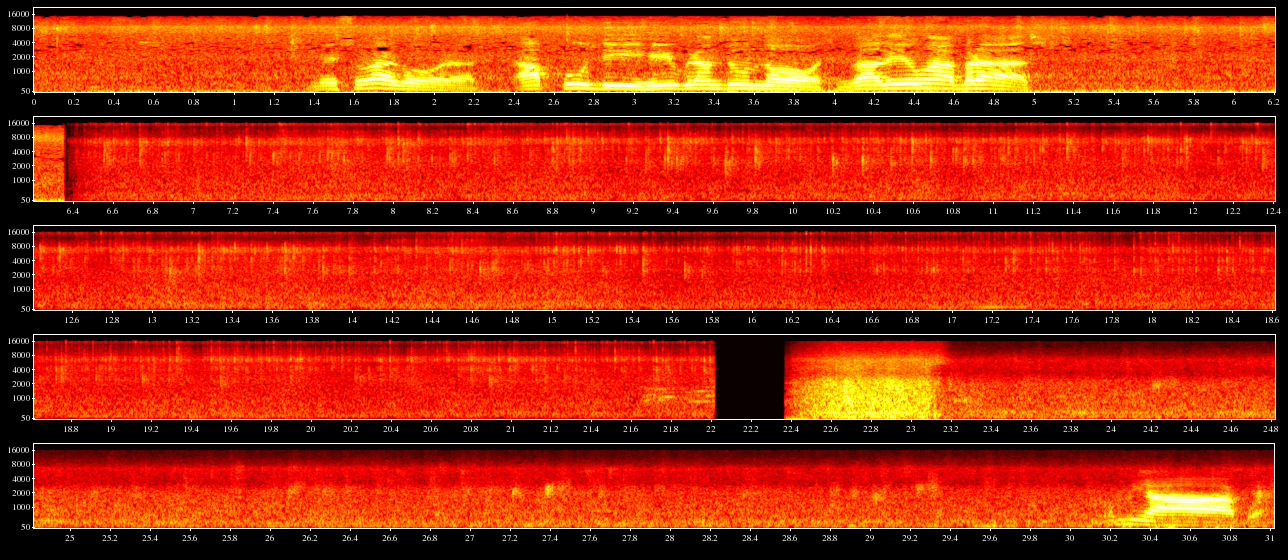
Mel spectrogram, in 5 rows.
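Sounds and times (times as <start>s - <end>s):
heavy rain hissing: 0.0s - 6.4s, 21.6s - 24.1s
rainwater splashing off roof: 0.0s - 30.9s
rain pattering: 0.0s - 31.0s.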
